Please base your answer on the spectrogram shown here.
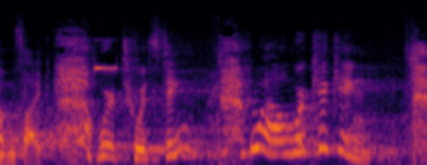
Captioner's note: timer beeps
